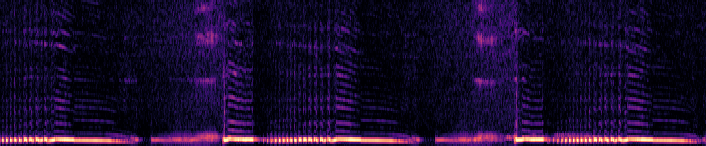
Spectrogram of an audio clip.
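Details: Spotted dove cooing in a room as bird-luring sound: long drawn descending coos alternate with brief rising bent notes and a bright higher hoot, the pattern repeating about three times.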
